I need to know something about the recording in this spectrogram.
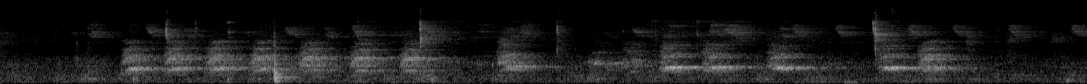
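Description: Crisp green mango slices being bitten and chewed, with sharp crunches. Over this runs a series of short, high-pitched whining cries, starting about a second in and repeating every half second or so.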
